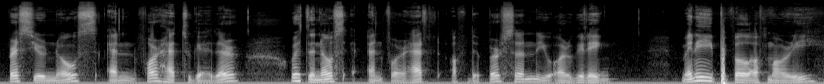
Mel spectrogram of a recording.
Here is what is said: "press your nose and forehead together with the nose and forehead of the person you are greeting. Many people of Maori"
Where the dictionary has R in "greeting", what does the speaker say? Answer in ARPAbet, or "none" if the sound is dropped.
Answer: none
